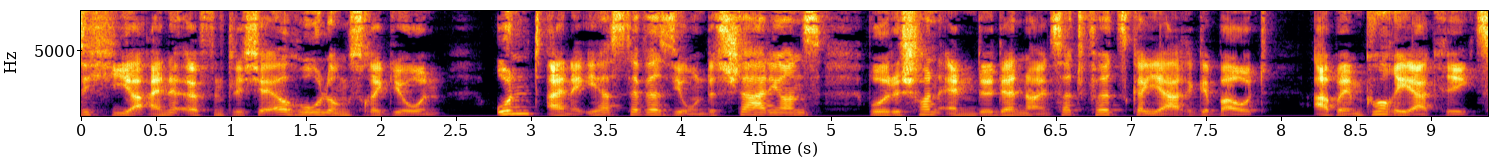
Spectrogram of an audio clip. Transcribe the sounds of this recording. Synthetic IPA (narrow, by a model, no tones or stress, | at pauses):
zɪçhiːɐʔaɪnəʔœfn̩tlɪçəɛɐɦoːlʊŋsʁeɡjoːn | ʔʊntʔaɪnəʔeːɐstəvɛɐzjoːndɛsʃtaːɾiɔns | v̥ʊɐɾəʃoːnʔɛndədeːɐnɔʏnt͡sɐtfɪɐt͡sɪ̥ɡɐjaːʁ̞əɡəbaʊt | ʔa̰ːbɐɪmkʰɔʁeːakʁ̥iːk̚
